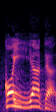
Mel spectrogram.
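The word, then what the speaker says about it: قيّد: Jawabnya lamma qayyada, tasdid yaknya qayyada. Tuh cara baca kitab tuh begitu.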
